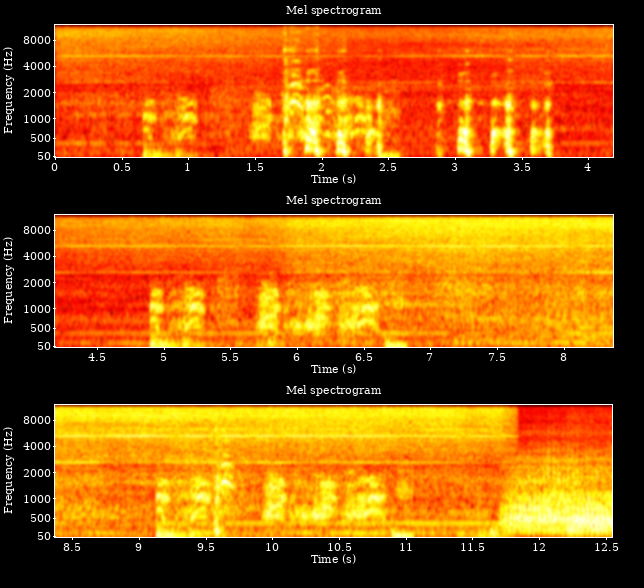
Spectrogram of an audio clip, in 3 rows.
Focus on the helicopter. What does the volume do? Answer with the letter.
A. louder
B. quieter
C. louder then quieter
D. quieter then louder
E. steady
A.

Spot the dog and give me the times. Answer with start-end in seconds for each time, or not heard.
0.7-2.6, 4.8-6.8, 9.1-11.1.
